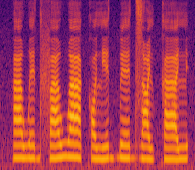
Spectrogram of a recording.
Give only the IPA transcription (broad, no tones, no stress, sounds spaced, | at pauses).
a w ɛ d f a w a k ɒ lʲ ɛ d ɓ ɛ d z ɑ lʲ k a lʲ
